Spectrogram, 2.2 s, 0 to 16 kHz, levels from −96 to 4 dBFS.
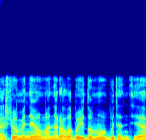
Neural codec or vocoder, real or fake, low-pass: none; real; 7.2 kHz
